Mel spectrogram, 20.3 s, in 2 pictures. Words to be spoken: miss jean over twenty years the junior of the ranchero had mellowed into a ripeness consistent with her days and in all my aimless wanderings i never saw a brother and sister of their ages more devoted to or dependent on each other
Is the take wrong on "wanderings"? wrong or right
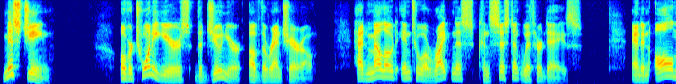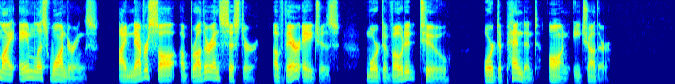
right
